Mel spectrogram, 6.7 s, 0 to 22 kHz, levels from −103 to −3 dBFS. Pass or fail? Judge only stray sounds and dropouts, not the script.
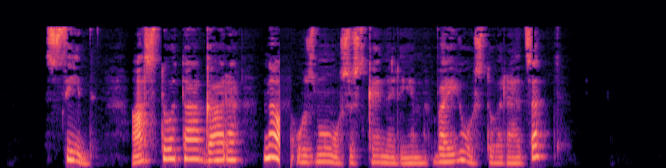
fail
